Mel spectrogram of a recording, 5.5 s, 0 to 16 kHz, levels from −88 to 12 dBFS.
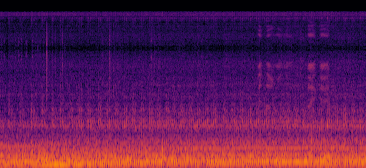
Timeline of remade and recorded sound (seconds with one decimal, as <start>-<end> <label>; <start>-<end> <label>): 0.0-0.8 recorded; 0.8-3.3 remade; 3.3-4.3 recorded; 4.3-5.5 remade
